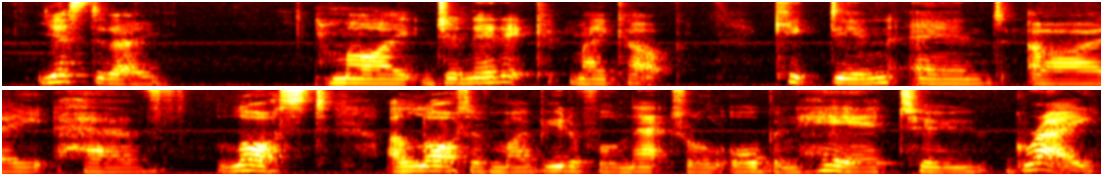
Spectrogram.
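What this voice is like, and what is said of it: Slightly croaky, hoarse voice. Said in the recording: “my voice is a little bit dodgy, so Monday it was still too croaky”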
